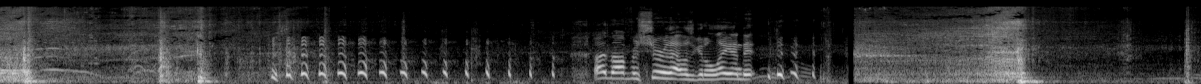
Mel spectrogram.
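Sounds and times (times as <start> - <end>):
rc truck running on gravel: 0.0 - 3.2, 8.3 - 12.0.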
